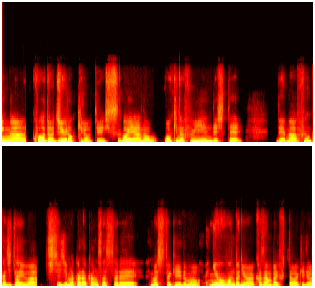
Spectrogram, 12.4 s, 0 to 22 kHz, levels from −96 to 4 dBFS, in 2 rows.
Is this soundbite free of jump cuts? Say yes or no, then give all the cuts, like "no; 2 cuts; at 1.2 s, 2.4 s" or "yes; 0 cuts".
yes; 0 cuts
